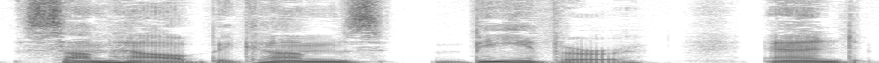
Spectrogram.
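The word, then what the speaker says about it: Belvoir: b l v o i r somehow becomes beaver and b a u d s ER t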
